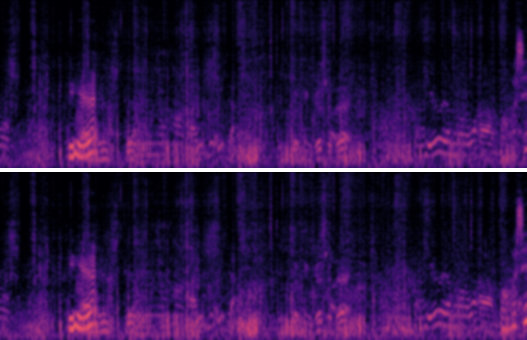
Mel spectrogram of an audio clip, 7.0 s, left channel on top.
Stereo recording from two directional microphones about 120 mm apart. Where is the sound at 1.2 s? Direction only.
5° left (ahead or behind).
